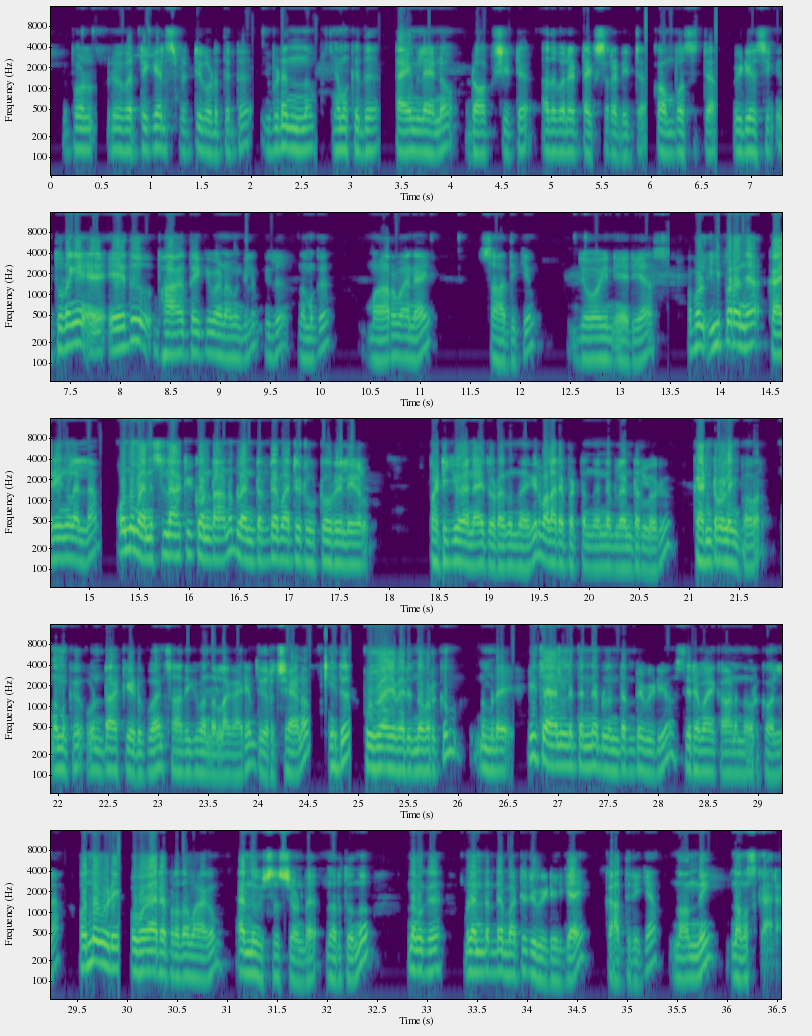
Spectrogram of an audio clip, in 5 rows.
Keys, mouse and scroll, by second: 1.2 right click, 13.5 right click, 13.8-14.7 scroll down 2.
